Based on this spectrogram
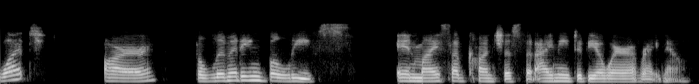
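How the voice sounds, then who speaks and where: Speaking at a fairly slow pace, a woman has a very deep, low pitch, with a dry sound free of echo and a quiet background. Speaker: podcast host. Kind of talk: interview. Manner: animated. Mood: calm, warm, reflective. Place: home room. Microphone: studio mic.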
